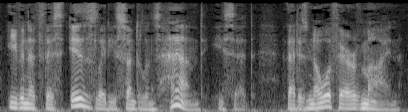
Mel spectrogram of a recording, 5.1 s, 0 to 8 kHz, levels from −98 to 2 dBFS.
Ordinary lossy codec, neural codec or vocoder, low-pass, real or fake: MP3, 32 kbps; none; 7.2 kHz; real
